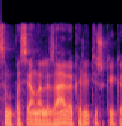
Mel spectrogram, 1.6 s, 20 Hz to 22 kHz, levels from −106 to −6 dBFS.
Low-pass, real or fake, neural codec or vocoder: 10.8 kHz; real; none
